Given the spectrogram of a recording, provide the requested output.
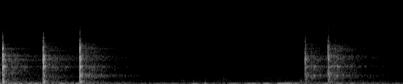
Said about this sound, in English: You can almost just like hear it, right? You can hear the knock on the door.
